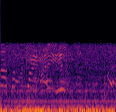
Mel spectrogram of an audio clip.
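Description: School bus engine and road noise heard from inside the cabin: a steady low rumble with a constant hum, with passengers' voices chattering over it.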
